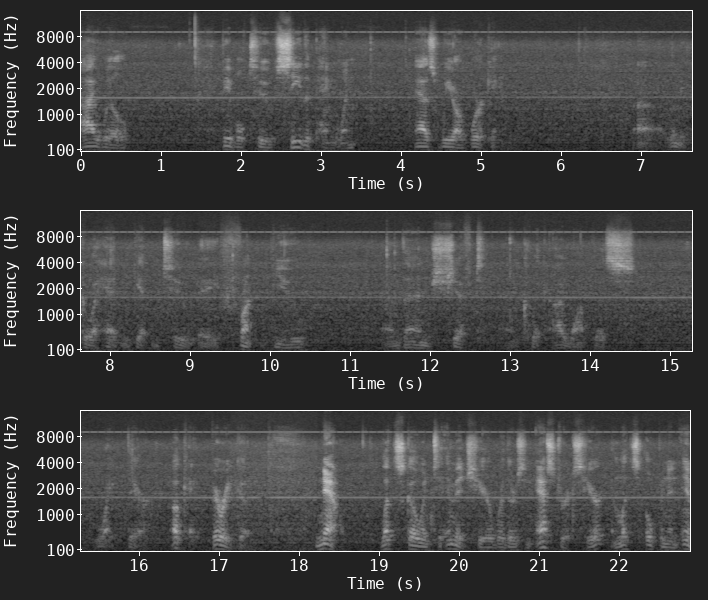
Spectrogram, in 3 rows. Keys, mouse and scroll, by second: 0.6-3.8 drag, 3.8-8.2 middle drag, 8.2 KP_7, 9.7 KP_1, 13.5-15.0 middle drag.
